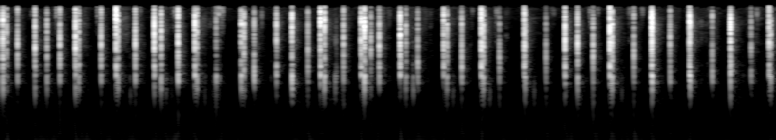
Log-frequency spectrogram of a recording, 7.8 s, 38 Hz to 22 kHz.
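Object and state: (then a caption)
Clear plastic compartment box. A small, hollow, empty clear plastic organizer box with compartments is held in the hand and tapped with long plastic finger picks. About 42 quick, dry clicks follow one another in an uneven rhythm, each with a hollow body around 680 Hz, a bright edge, and almost no ring.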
